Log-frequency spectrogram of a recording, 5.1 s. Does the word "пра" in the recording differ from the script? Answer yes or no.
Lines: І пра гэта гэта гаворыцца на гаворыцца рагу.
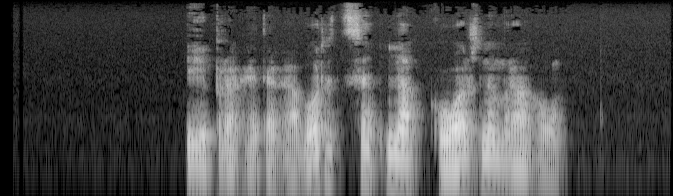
no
